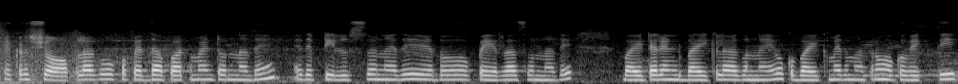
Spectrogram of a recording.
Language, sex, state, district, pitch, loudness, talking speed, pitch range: Telugu, female, Andhra Pradesh, Manyam, 220 Hz, -17 LUFS, 145 wpm, 210-230 Hz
